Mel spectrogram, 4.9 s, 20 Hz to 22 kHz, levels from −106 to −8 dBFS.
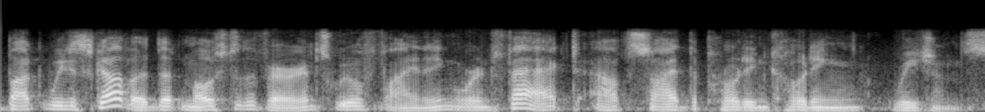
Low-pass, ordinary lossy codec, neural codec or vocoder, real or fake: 7.2 kHz; Opus, 32 kbps; none; real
